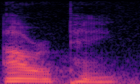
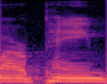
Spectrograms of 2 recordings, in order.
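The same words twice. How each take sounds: First: OUR pain, the word our stressed and the line dropping soft; hushed, with the stress shifted onto our. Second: Our PAIN, the word pain leaned on and held; quiet, with the stress landing on pain. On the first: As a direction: lean on our and let pain fall away. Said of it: "a God who took on flesh and entered". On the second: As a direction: put the weight on pain. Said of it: "God who is removed from". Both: Shown as a demonstration.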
